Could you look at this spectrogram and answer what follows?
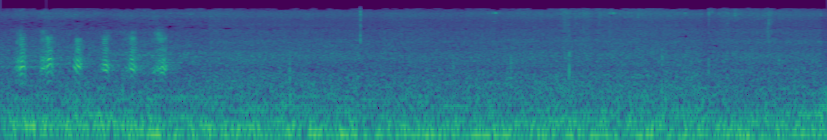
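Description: Steady traffic rumble from a busy road, heavy in the low end. A rapid run of high chirps, about six a second, runs on from before and stops about a second in.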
